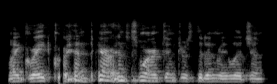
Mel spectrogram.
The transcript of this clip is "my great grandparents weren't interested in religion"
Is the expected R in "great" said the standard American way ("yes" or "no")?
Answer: yes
